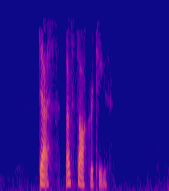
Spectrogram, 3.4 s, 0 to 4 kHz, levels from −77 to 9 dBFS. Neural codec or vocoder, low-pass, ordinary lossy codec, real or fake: codec, 16 kHz in and 24 kHz out, 0.6 kbps, FocalCodec, streaming, 2048 codes; 3.6 kHz; MP3, 24 kbps; fake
